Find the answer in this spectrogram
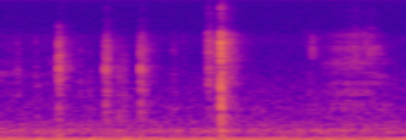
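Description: Typing on a computer keyboard: a handful of separate keystrokes, the loudest about a second in.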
